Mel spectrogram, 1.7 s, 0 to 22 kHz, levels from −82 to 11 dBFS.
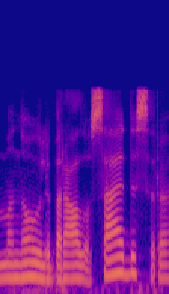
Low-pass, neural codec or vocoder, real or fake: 7.2 kHz; codec, 16 kHz, about 1 kbps, DyCAST, with the encoder's durations; fake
